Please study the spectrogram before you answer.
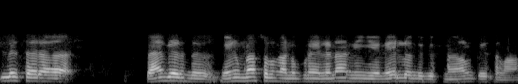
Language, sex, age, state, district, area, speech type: Tamil, male, 30-45, Tamil Nadu, Pudukkottai, rural, conversation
